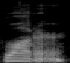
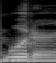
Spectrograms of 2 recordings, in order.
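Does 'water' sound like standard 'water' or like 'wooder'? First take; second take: standard; wooder. First: It is said with a standard 'water' sound. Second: It is said with a regional 'wooder' sound. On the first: The speaker calls it right. "make myself say water correctly" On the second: The speaker calls it wrong. "our accent is closer to Pennsylvania, which is why I say"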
